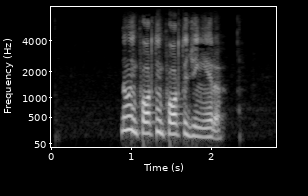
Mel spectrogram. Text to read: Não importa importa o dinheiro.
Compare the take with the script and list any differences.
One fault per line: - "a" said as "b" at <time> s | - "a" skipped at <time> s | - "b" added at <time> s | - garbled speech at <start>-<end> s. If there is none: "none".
none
